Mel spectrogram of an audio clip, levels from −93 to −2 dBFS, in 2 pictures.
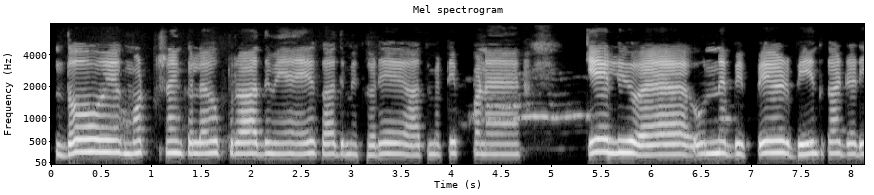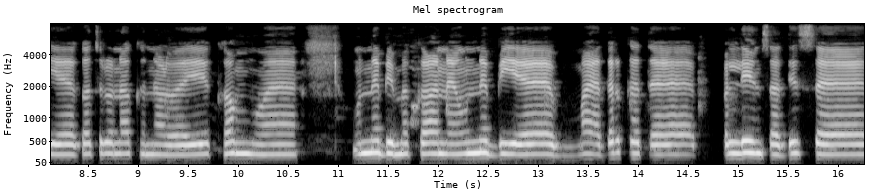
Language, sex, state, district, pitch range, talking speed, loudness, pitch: Rajasthani, female, Rajasthan, Churu, 215-240 Hz, 165 wpm, -15 LUFS, 225 Hz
